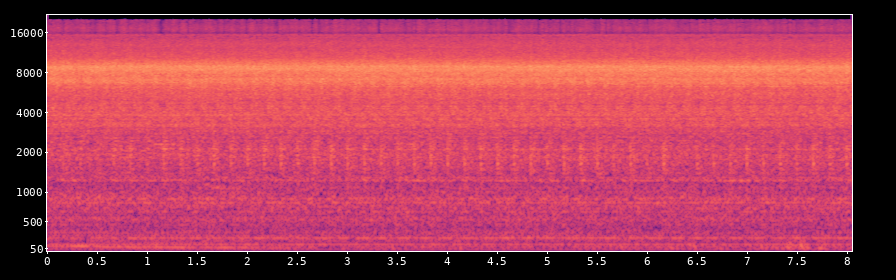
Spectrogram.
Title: 2012 ML 350 engine knock sound.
